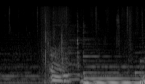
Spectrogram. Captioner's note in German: seufzt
